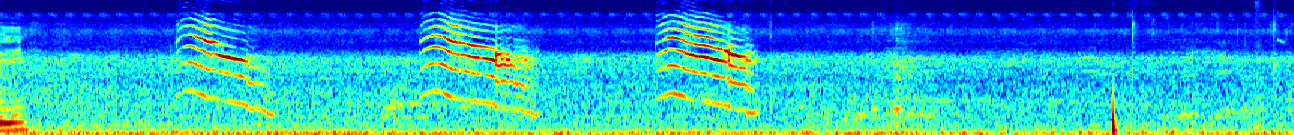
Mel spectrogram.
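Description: Young tabby kitten meowing three times, about a second and a half apart, each meow a high cry that falls in pitch: the kitten is crying to be fed.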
